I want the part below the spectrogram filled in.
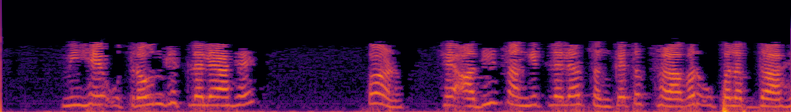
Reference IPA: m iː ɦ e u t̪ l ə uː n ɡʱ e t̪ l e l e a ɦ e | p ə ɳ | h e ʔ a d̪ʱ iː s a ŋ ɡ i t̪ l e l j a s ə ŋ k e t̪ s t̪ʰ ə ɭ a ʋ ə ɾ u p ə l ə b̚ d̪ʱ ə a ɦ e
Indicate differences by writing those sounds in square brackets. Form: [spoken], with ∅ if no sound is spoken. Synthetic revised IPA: m iː ɦ e u t̪ [ɾ] ə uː n ɡʱ e t̪ l e l e a ɦ e | p ə ɳ | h e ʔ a d̪ʱ iː s a ŋ ɡ i t̪ l e l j a s ə ŋ k e t̪ s t̪ʰ ə ɭ a ʋ ə ɾ u p ə l ə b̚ d̪ʱ ə a ɦ e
